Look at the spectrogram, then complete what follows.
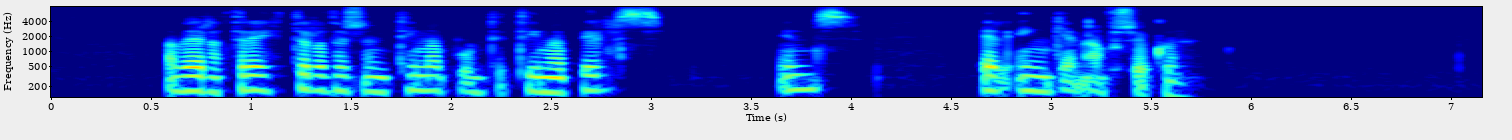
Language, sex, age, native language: Icelandic, female, 50-59, Icelandic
